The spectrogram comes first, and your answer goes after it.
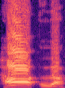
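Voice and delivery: हाजा very slowly, first "haa" held long; long alif sound. Shown as a demonstration. Teacher showing students the unwritten alif, long drawn-out vowel. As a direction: stretch हाजा out as "haaa-dhaa". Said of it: "आवाज निकल रही है अलिफ की".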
